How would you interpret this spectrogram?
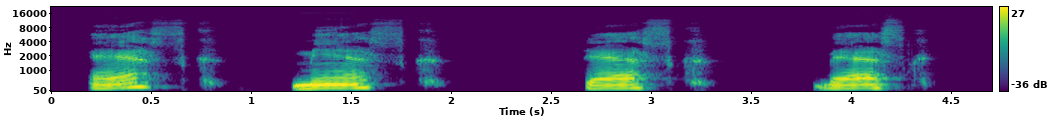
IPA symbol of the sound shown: æ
